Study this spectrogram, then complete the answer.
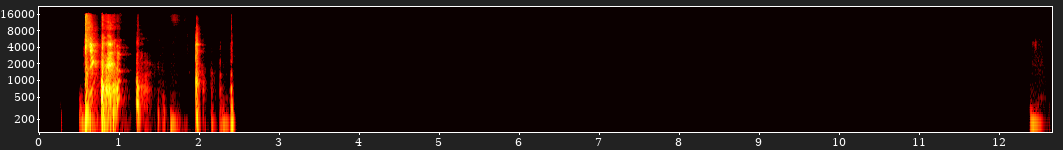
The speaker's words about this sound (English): Coffee went down the wrong way. God damn it. That's what happens when I try to breathe, talk, and drink coffee at the same time.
